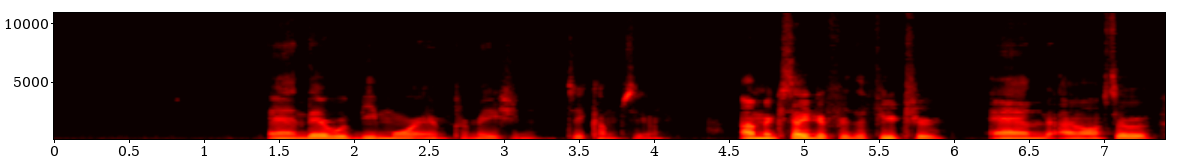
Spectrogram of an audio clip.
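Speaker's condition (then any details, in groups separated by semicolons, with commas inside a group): Cerebral palsy; quadriplegic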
